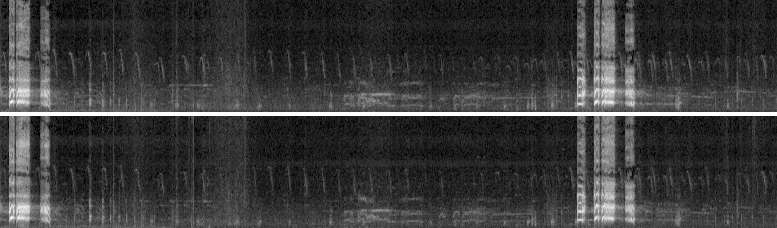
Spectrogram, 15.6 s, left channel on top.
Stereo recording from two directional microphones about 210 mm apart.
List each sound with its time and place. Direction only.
0.1 s chicken: 10° right (ahead or behind)
11.0 s chicken: 40° left (ahead or behind)
11.5 s chicken: 15° right (ahead or behind)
